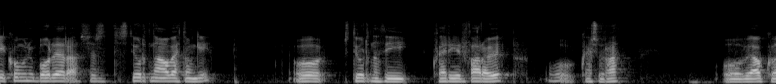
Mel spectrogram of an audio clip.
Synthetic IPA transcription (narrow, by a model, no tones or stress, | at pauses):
ɪkʰɔːwmʏnʏmpɔwɾɪðɛɾa̰sɛnsḁt̪st̪jowɾt̪naːwvɛht̪awɲcɪ | ɔɣst̪jowɾt̪naθi | kʰvɛɾjɛɾ̥faːɾaʏhp | ɔ̰ɣkʰv̥ɛsʏr̥aht̪ | ɔɣvɪðaːwkʰva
